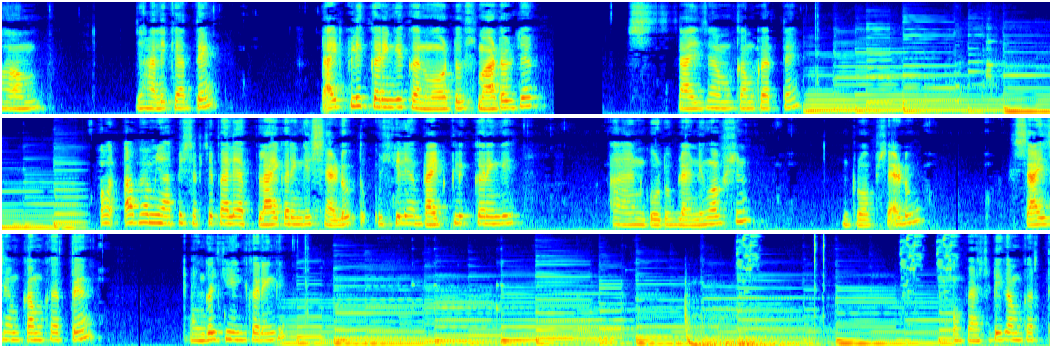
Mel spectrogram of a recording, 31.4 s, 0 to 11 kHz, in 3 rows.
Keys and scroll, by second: 6.4 Caps_Lock, 7.4 shift+Caps_Lock.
